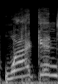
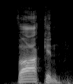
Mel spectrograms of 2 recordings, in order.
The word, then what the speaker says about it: Wacken: She's using the English pronunciation. If you were to go with the traditional German where W's take the place of a V, Wacken.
